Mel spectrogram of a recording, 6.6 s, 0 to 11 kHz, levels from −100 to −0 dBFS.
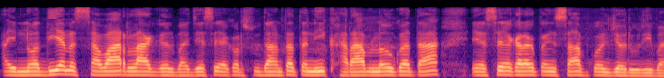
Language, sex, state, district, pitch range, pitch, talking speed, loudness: Bhojpuri, male, Bihar, Muzaffarpur, 140-150 Hz, 145 Hz, 190 wpm, -18 LUFS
